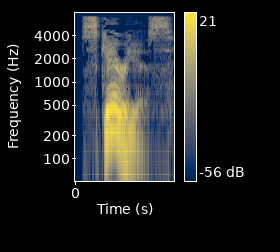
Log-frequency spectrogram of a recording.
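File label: "scarious", British English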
